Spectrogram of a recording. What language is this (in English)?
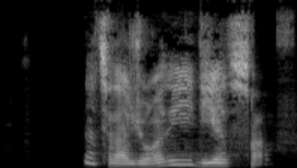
Kabyle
